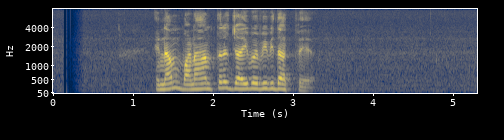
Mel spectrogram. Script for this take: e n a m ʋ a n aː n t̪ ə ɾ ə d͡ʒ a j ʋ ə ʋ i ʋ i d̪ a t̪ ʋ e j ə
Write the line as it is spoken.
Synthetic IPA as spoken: e n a m ʋ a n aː n t̪ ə ɾ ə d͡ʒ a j ʋ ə ʋ i ʋ i d̪ a t̪ ʋ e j ə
